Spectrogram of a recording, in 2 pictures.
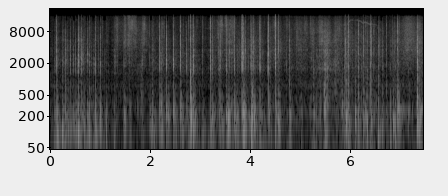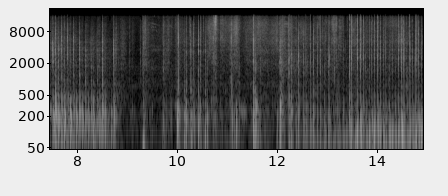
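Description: A large printed cardboard PS4 Pro box is held upright in front of a microphone while its broad face is tapped and slapped with the fingertips and palms of one gloved hand and one bare hand. The result is a steady stream of rapid, dull, low hollow thuds and knocks that die away almost instantly, with brief louder bursts of quick slapping.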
